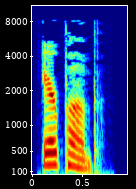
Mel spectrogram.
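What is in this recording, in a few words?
"air pump", British English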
